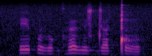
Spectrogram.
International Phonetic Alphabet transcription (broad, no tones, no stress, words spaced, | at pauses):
epɵðo ɡʱœðyzdœɐ̯ ǃɵ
